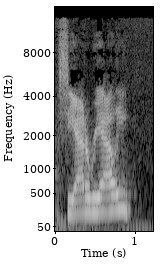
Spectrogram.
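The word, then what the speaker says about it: Ciattarelli: How do you say that, Matt? How do you pronounce that correctly? – Wait, say it again. I think you were close. – Seattle Reali. – I'm looking at it right now. That looks right. I think you're right. Yeah. – Yeah, I think phonetically that's probably correct.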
